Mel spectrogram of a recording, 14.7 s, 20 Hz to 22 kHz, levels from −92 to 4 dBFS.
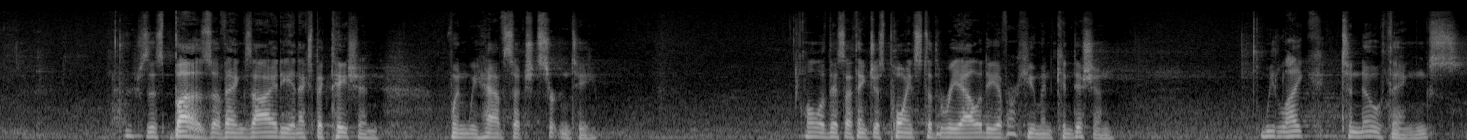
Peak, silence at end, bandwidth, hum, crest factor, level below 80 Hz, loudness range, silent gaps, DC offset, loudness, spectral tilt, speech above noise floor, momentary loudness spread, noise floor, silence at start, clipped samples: -8 dBFS; 0 s; 16 kHz; none; 26 dB; -60 dBFS; 8 LU; none; under 0.1%; -34 LUFS; -5 dB/octave; 22 dB; 24 LU; -55 dBFS; 0 s; under 0.1%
